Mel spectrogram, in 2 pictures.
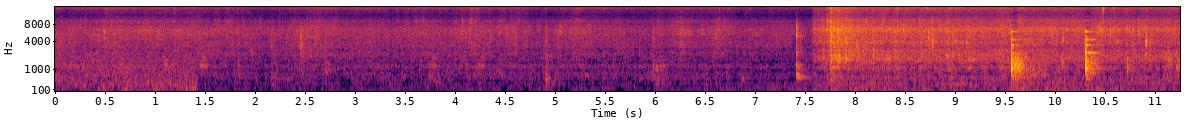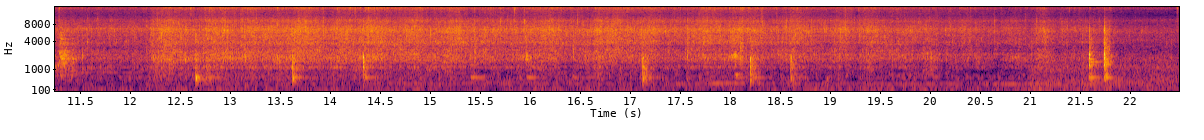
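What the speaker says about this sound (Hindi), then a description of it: "इसको भी मज़ीद फ्राई कर रही हूँ।" Curry frying in a pan with ginger garlic paste, a steady close sizzle with scraping stirs and small clinks that grows louder partway through, no talk.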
